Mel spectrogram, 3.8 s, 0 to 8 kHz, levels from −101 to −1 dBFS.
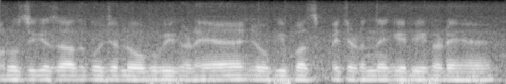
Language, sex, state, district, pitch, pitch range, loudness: Hindi, male, Chandigarh, Chandigarh, 110 Hz, 110-115 Hz, -14 LUFS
